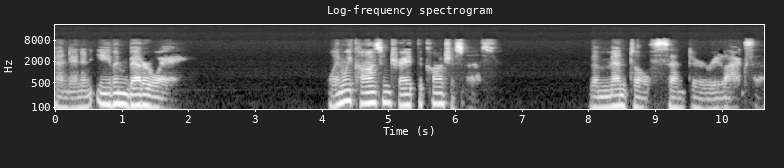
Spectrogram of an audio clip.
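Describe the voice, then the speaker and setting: In a low-pitched voice, a male meditation teacher guides a session, speaking calmly in slow, deliberate phrases separated by long pauses.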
